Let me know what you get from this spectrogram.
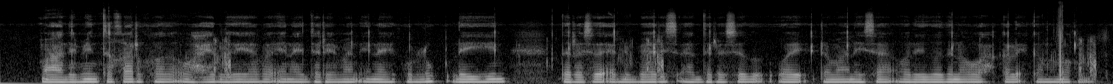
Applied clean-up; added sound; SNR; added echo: none; Telephone; 19 dB; none.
